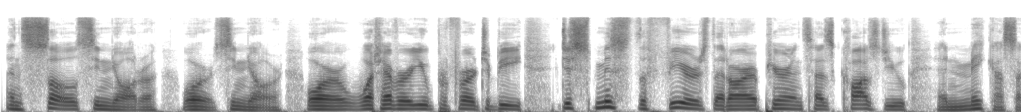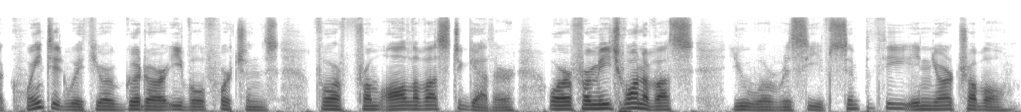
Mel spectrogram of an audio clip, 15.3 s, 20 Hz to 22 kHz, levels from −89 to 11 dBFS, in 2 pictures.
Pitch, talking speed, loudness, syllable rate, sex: 120 Hz, 190 wpm, -19 LUFS, 5.4 syllables/s, male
